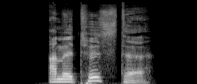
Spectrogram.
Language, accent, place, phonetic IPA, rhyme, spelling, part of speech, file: German, Germany, Berlin, [ameˈtʏstə], -ʏstə, Amethyste, noun, De-Amethyste.ogg
- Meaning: nominative/accusative/genitive plural of Amethyst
